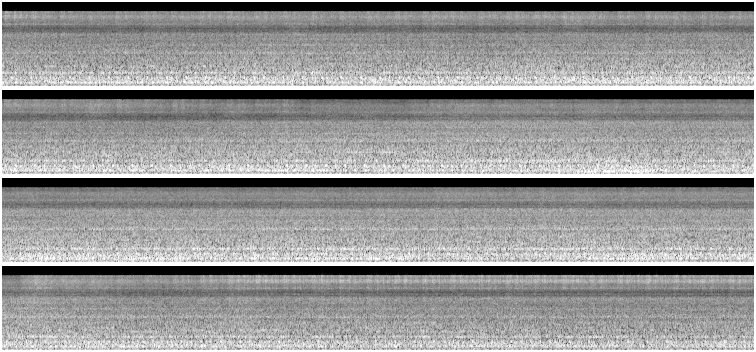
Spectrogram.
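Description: Band sawmill running steadily while sawing a sonokeling (Indian rosewood) log into slabs. A loud, even mechanical drone with several held tones; its high hiss grows brighter about two-thirds of the way through.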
